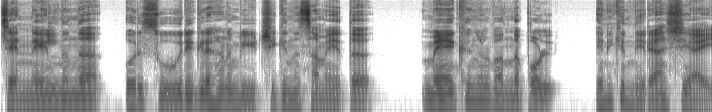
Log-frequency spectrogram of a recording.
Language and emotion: Malayalam, sad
